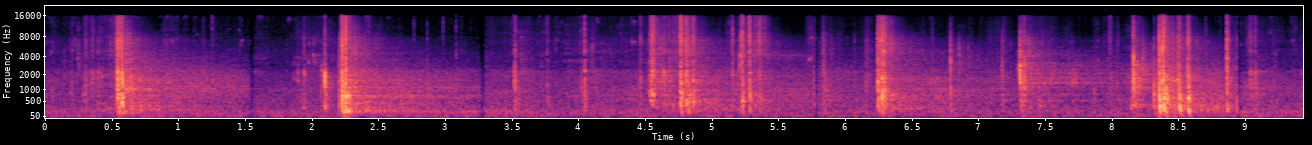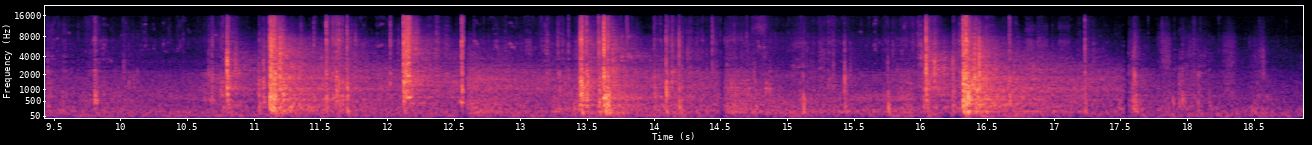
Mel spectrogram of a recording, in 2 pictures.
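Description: Skateboards on paving stones during flatground tricks: sharp tail pops and wooden board clacks and landings, several times over, with wheels rolling across the pavers between them.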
